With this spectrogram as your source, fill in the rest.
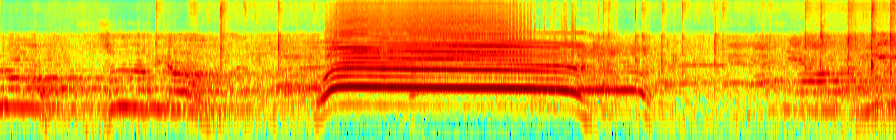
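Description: A large crowd at a street rally beside the Constitutional Court, in front of the Hyundai E&C headquarters, erupts in loud unison shouting and cheering that swells for a couple of seconds mid-clip, amid general crowd noise and voices.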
